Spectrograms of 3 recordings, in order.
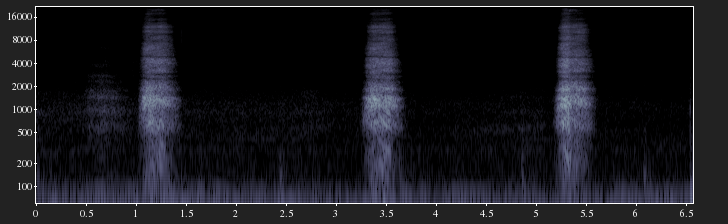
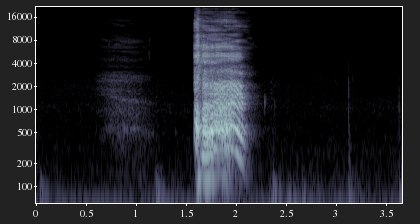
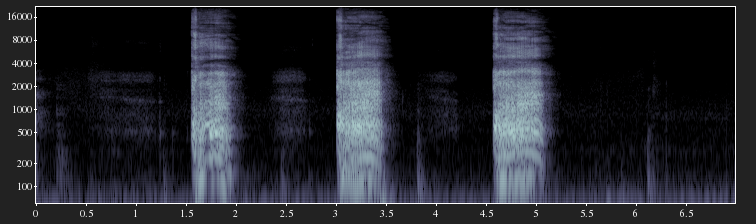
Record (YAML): exhalation_length: 6.6 s
exhalation_amplitude: 2760
exhalation_signal_mean_std_ratio: 0.36
cough_length: 3.7 s
cough_amplitude: 22588
cough_signal_mean_std_ratio: 0.3
three_cough_length: 7.0 s
three_cough_amplitude: 22405
three_cough_signal_mean_std_ratio: 0.35
survey_phase: alpha (2021-03-01 to 2021-08-12)
age: 45-64
gender: Female
wearing_mask: 'No'
symptom_cough_any: true
symptom_fatigue: true
symptom_headache: true
symptom_onset: 12 days
smoker_status: Ex-smoker
respiratory_condition_asthma: true
respiratory_condition_other: false
recruitment_source: REACT
submission_delay: 3 days
covid_test_result: Negative
covid_test_method: RT-qPCR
